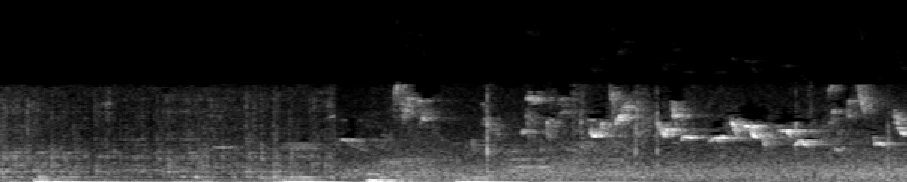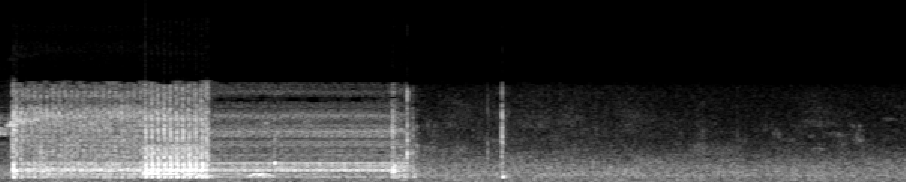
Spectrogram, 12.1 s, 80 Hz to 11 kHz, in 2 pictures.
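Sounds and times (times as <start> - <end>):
birds chirping: 1.1 - 12.0
film projector rattling: 6.1 - 8.8.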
